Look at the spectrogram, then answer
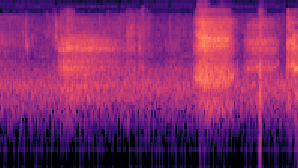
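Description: Out-of-breath gasps and puffing from a walker on a Lancashire hill climb at Nicky Nook, two or three heavy breaths close to the mic over steady outdoor hiss.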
